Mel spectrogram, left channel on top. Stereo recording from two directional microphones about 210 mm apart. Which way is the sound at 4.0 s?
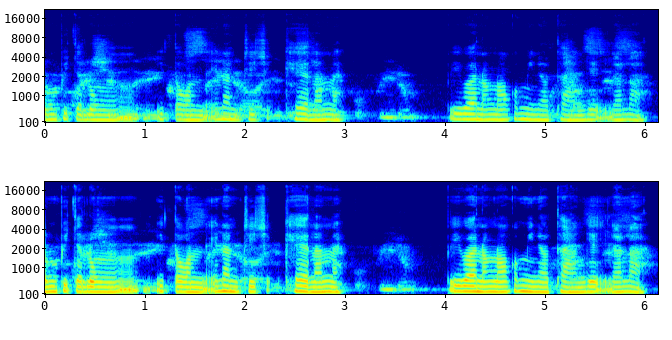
45° right (ahead or behind).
